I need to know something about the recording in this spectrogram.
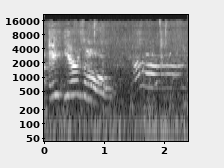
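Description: High-pitched human voices with strongly gliding pitch, calling out in two stretches: one through the first second and another starting about a second and a half in.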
